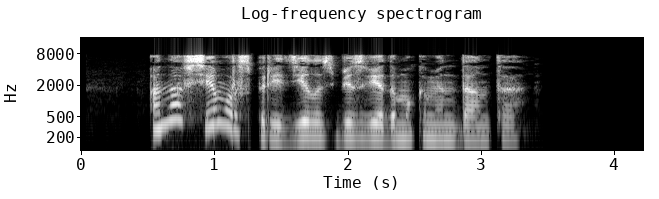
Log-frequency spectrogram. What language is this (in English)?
Russian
